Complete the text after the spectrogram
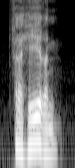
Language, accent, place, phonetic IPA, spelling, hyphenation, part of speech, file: German, Germany, Berlin, [fɛɐ̯ˈheːʁən], verheeren, verheeren, verb, De-verheeren.ogg
- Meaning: to devastate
